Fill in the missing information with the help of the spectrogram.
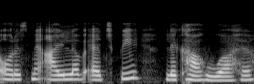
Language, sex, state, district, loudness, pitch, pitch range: Hindi, female, Uttar Pradesh, Gorakhpur, -17 LUFS, 215 Hz, 210-235 Hz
